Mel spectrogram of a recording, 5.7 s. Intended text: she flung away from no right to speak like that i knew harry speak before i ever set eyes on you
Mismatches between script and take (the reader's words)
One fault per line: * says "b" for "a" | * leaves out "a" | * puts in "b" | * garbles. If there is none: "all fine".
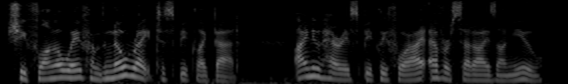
all fine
